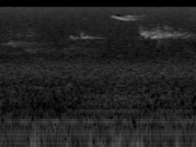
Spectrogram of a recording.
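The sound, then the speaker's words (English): Faint, thin high-pitched sparrow finch calls, a few short chirps and a brief trill over a low outdoor rumble of wind, by a field as it looks like rain. “I think I can hear the call of the sparrow finch.”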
